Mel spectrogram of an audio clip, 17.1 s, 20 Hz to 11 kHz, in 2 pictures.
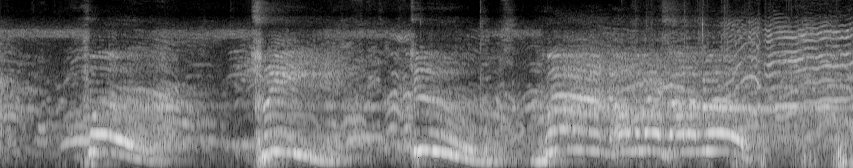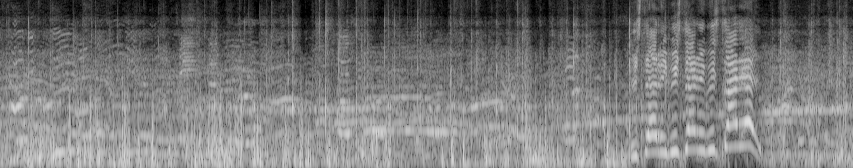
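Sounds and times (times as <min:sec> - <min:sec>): crowd shouting and cheering: 0:00.0 - 0:17.0
running footsteps: 0:06.1 - 0:17.0.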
